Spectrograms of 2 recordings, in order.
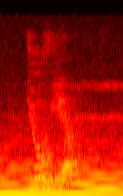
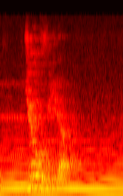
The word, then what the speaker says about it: lluvia: The word for rain, which in Spanish is lluvia, okay? Lluvia. In Argentina and in Uruguay is pronounced lluvia.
